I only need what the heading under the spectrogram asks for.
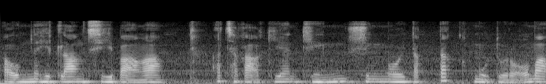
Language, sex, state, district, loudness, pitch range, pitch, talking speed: Mizo, male, Mizoram, Aizawl, -17 LUFS, 110-125 Hz, 120 Hz, 230 wpm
